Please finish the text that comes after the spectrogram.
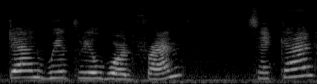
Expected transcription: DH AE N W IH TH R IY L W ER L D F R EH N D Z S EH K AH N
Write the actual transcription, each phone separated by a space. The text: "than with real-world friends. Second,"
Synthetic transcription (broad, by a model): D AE N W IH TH R IY L W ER D F R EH N D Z S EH K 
